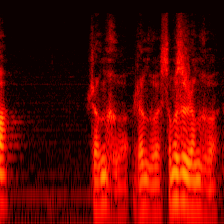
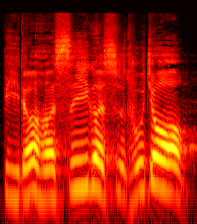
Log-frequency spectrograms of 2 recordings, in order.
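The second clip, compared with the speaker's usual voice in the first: every word of "彼得和十一个使徒就" louder and drawn out; loud slow group reading; 3 semitones higher, 10 dB louder, slower than usual. Shown as a demonstration. Preacher leads the congregation reading the red words aloud, loud and slow. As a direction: read "彼得和十一个使徒就" out loud together, slow and measured. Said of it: "一起来念红色的字".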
